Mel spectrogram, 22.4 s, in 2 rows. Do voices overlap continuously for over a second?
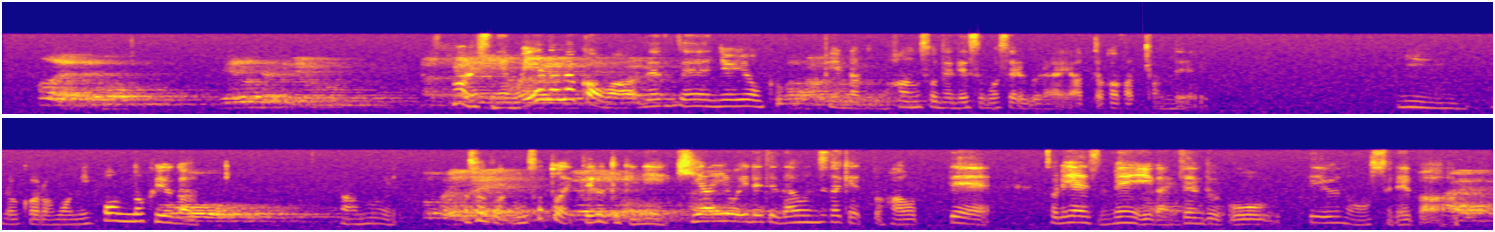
Yes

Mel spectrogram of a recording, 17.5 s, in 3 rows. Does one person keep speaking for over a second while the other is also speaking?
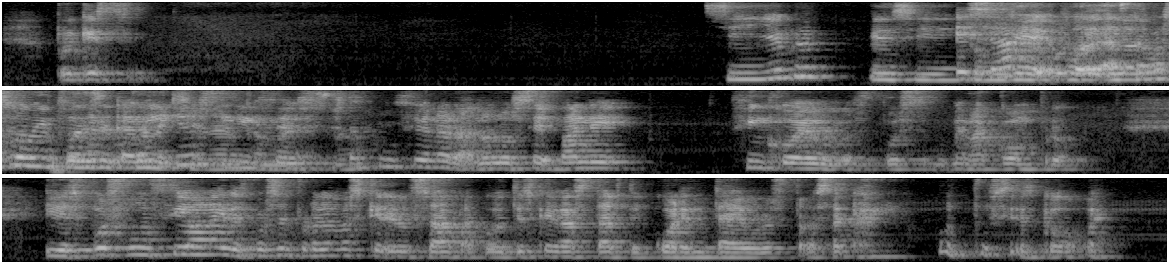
Yes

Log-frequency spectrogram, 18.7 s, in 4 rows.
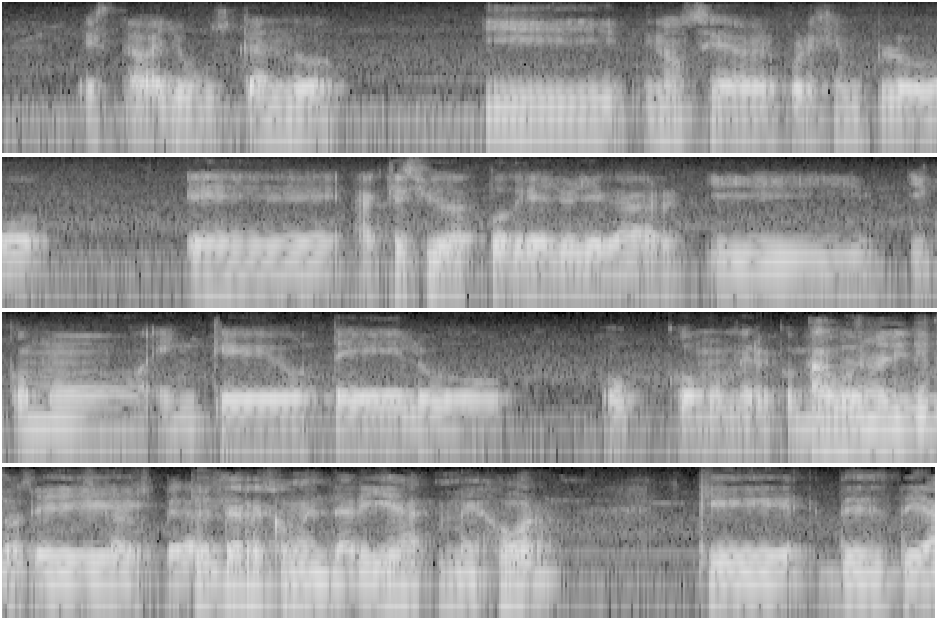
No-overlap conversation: No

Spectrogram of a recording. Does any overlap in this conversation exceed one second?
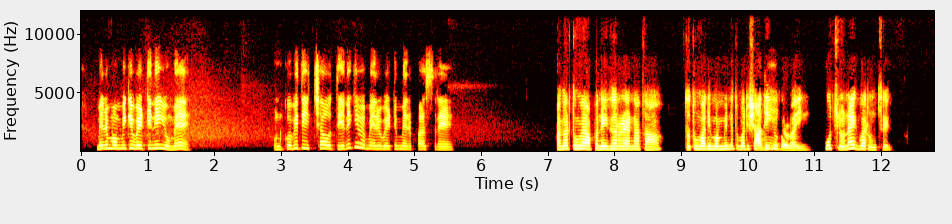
No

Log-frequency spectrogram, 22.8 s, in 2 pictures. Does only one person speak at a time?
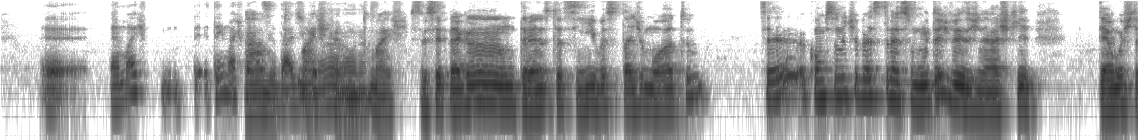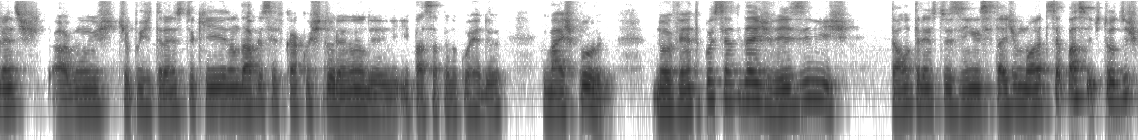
No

